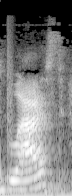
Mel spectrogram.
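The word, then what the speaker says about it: Blxst: If you know my favorite artist is Blast, his name is spelled B-L-X-S-T.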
